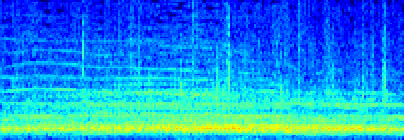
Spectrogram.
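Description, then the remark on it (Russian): A concert crowd applauds and cheers in a steady, dense wash of clapping with high whoops and shouts riding on top, holding loud and even for about two seconds. “Аплодисменты громче!”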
